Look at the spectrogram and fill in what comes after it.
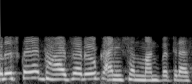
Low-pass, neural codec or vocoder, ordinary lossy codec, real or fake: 3.6 kHz; codec, 16 kHz, 2 kbps, X-Codec, HuBERT features, trained on general audio; none; fake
